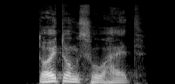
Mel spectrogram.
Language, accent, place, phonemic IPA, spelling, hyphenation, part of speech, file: German, Germany, Berlin, /ˈdɔɪ̯tʊŋsˌhoːhaɪ̯t/, Deutungshoheit, Deu‧tungs‧ho‧heit, noun, De-Deutungshoheit.ogg
- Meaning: power to control interpretation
